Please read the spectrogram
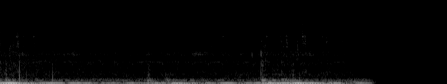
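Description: Low wind and road rumble on a camera mounted at the back of a slowly driven SUV, with a few faint knocks from the loaded hitch bike rack as it goes over speed bumps. It cuts off suddenly near the end.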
